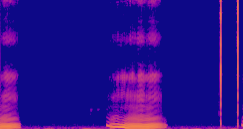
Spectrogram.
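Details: A sleeping cat snoring loudly: two drawn-out snoring breaths with a buzzy, wavering tone, separated by a quiet pause.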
